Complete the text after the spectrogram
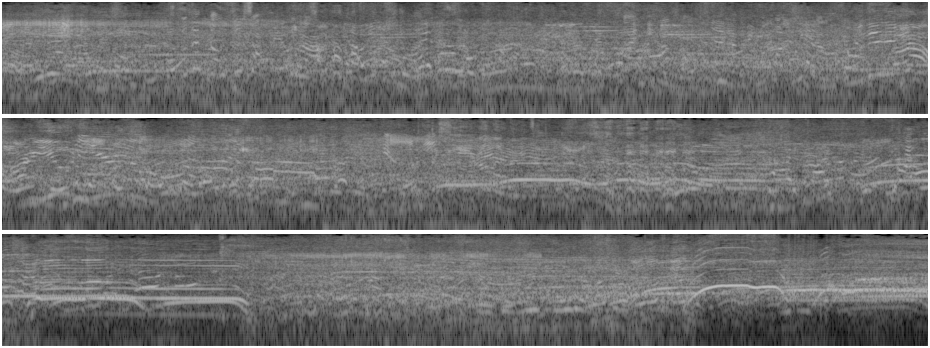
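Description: A large crowd of people chatters and shouts loudly outdoors.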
